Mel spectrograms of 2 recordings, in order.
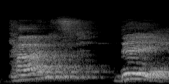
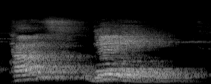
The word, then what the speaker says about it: Thursday: দুই দাঁতের পাটের মাঝখানে জিহ্বা আসবে। ওকে, টিএইচ এর টু টাইপসের উচ্চারণ আছে, দুই দাঁতের পাটের মাঝখানে এনে দুই ধরনের উচ্চারণ আছে। Thursday আর Friday।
